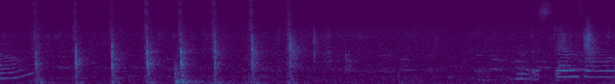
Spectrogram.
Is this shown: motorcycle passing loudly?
no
